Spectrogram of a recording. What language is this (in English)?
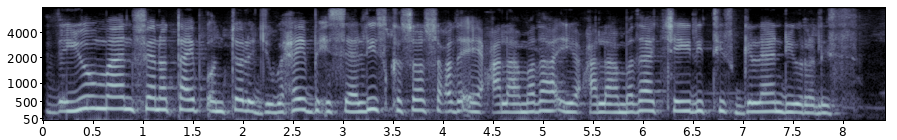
Somali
